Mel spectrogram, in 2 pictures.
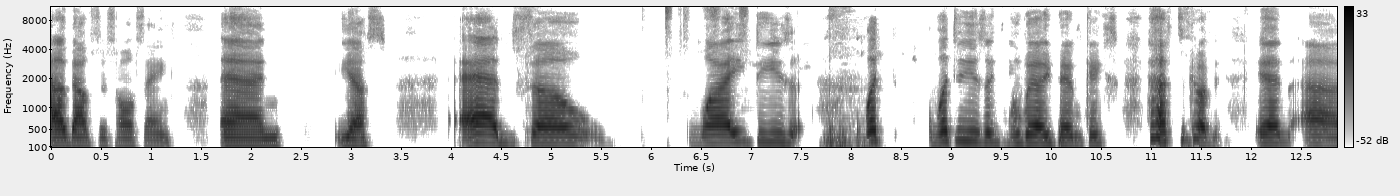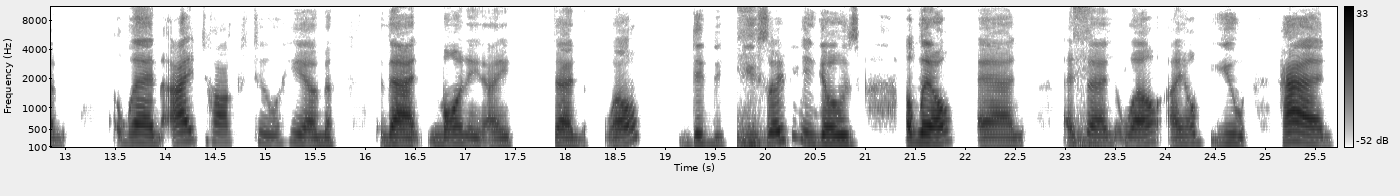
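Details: Speech of an adult woman born with cerebral palsy (lifelong, congenital), possibly with mild dysarthria; no specific speech disorder is named.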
